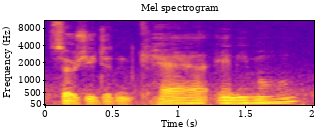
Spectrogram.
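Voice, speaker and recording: An actor playing an urbane older gentleman in a radio drama, musing in a wry, measured way. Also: low voice, big pitch swings, a little hiss or hum.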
